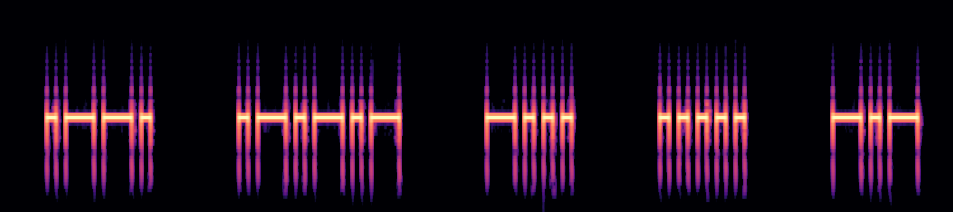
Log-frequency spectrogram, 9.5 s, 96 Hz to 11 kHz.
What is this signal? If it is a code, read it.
Morse code, heard as a keyed tone, about 13 wpm, spaced as for 7 wpm, 800 Hz. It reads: P.B5K
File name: LEZIONI / 10 SIGNS / 10C DOT ws 12wpm 3548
